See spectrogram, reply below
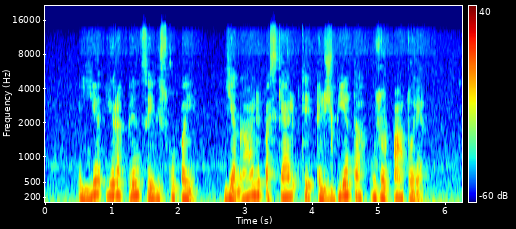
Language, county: Lithuanian, Utena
